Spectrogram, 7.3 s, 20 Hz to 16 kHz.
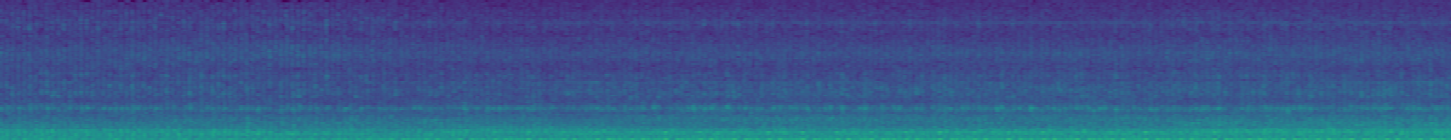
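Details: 2014 Volvo VNL day cab with a D13 diesel and 13-speed manual, 600-something miles, oil filler cap off. Steady, even idle with a regular low throb of about three beats a second and no knocks or misses; normal healthy engine.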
